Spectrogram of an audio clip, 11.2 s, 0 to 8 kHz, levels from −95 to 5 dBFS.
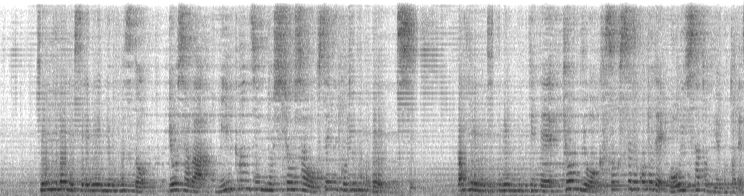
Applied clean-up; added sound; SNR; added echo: neural separator model SepFormer DNS4.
